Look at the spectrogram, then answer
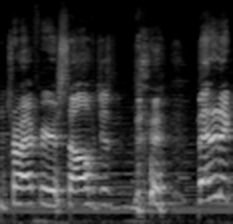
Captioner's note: giggles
